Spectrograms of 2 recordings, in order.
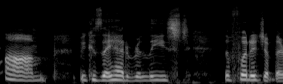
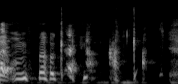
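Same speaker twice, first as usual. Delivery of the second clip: mock hushed reply; 4 semitones higher than usual. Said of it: "not just a".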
